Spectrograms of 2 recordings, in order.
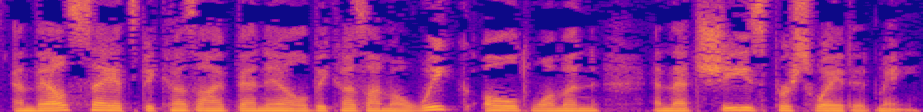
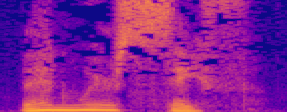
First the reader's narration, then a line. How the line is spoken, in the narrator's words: she sighed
